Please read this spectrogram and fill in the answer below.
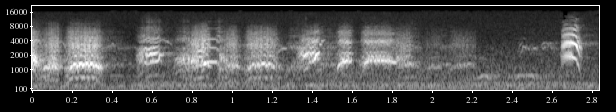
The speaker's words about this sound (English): A plain chachalaca.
